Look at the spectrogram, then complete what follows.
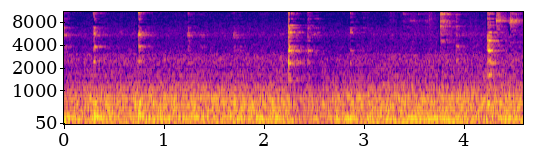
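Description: Metal forks clinking and scraping against dinner plates while eating: scattered sharp clicks, the loudest about two seconds in and a quick cluster near the end.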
